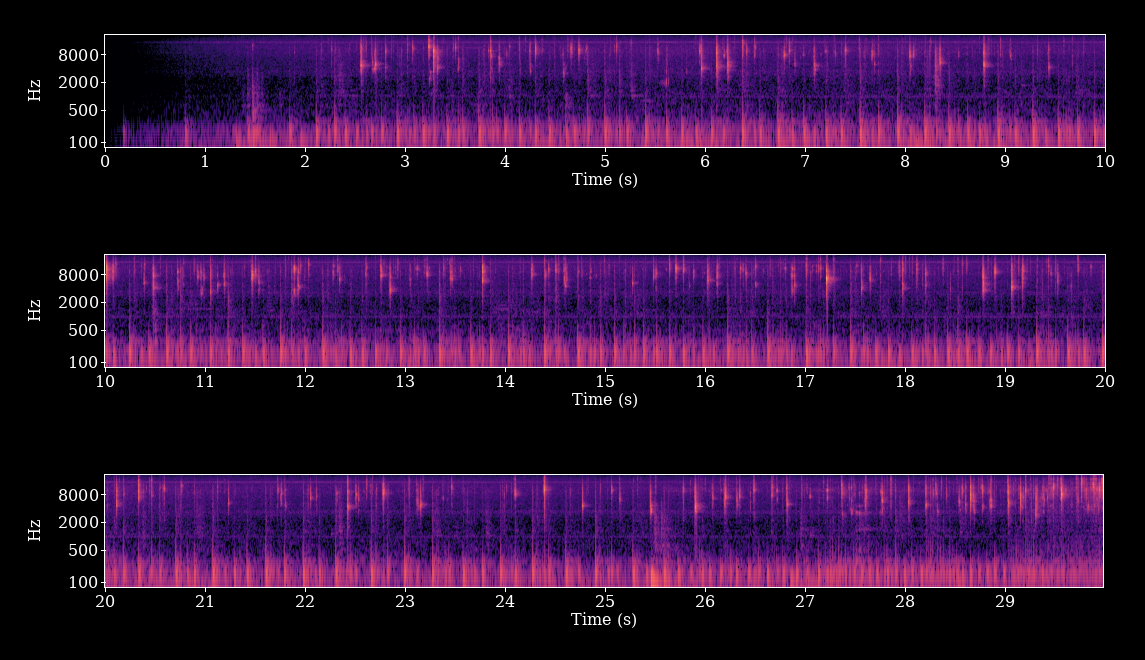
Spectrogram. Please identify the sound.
Sound effects > Objects / House appliances
Llave de agua en lavaplatos Valparaiso
Percussive pattern of water on a sink.
water, Chile, Valparaiso, South, America, field, sink, recording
